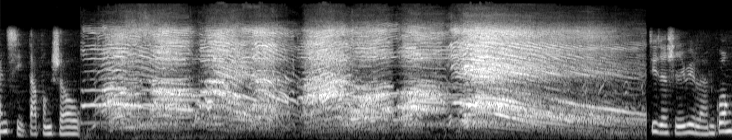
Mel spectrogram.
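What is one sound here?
A large crowd of women and men cheers and shouts loudly outdoors.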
